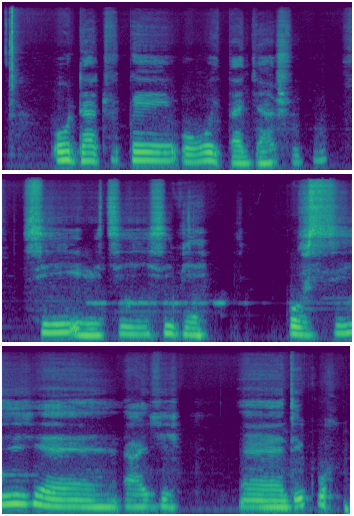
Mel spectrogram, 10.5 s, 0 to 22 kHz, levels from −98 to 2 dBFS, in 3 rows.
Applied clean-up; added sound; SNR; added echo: neural mask model RNNoise.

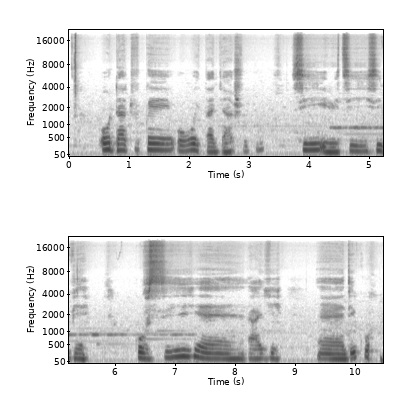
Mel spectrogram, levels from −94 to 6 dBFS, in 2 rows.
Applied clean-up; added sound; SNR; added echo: none; Piano; 19 dB; none.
